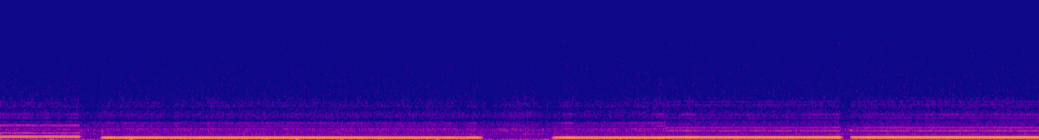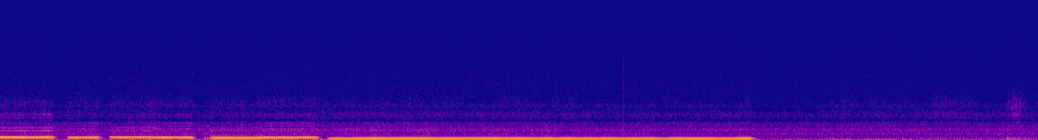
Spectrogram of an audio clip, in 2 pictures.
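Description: Native American flute playing a slow melody of long held notes with short stepping notes between them, ending on a long low note that stops about two seconds before the end.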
